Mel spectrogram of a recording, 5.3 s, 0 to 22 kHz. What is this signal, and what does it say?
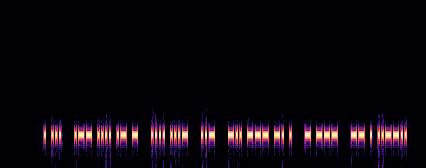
Morse code, heard as a keyed tone, about 45 wpm, 700 Hz. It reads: ES WHAT HV U DONE TO ME?
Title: Sentences from Top 500 Words and Abbreviations 50wpm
